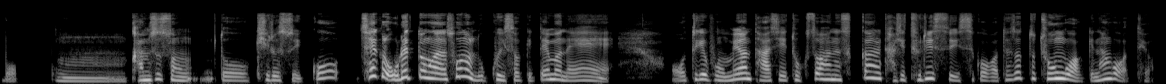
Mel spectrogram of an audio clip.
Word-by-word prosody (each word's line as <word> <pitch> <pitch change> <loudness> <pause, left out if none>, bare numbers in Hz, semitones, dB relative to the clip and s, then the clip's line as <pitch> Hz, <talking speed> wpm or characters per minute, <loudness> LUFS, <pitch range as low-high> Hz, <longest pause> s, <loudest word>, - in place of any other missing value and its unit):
뭐 - - -12 0.4
음 145 - -8
감수성도 205 -3 -1
기를 195 -3 -1
수 175 - 0
있고 280 - -5 0.2
책을 365 +2 +6
오랫동안 280 +1 +5
손을 350 +3 +2
놓고 215 +4 -4
있었기 185 -3 -4
때문에 185 - -2 0.6
어떻게 230 +5 -1
보면 210 +7 +3
다시 190 -1 -1
독서하는 225 +3 -1
습관을 295 +7 0
다시 260 -5 -4
들일 220 +7 0
수 215 - -4
있을 175 -4 -4
것 185 -2 -7
같아서 215 - -6
또 275 - -7
좋은 265 +2 +5
것 240 - +3
같긴 165 -2 -4
한 255 +2 +2
것 255 - -2
같아요. - - -14
210 Hz, 325 characters per minute, -23 LUFS, 180-260 Hz, 0.6 s, 책을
